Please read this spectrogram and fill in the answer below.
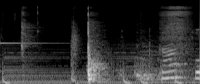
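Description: A single sharp click about a second in, made as small plastic cosmetics are handled.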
